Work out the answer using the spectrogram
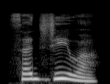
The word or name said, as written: ಸಜ್ಜೀವ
